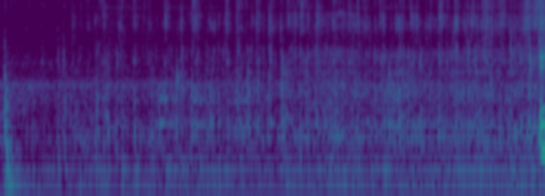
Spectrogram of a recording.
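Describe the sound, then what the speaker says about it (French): Cream sauce with chicken and cheese simmering and reducing in a pan, a steady soft bubbling sizzle that stays even and close throughout, with no talk over it. "je vais laisser la sauce se réduire un petit peu"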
